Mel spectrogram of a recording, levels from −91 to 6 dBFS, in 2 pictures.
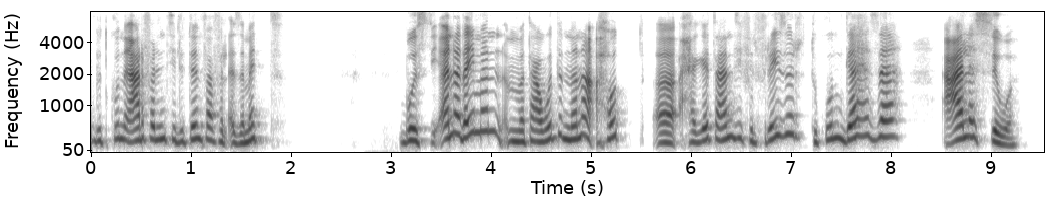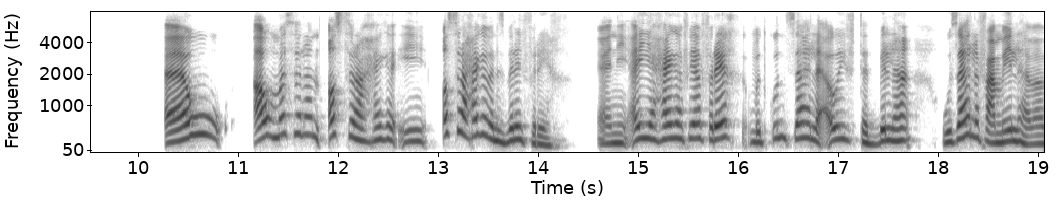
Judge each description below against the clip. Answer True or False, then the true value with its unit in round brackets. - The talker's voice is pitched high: True (275 Hz)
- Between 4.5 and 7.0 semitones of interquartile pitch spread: True (5.4 semitones)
